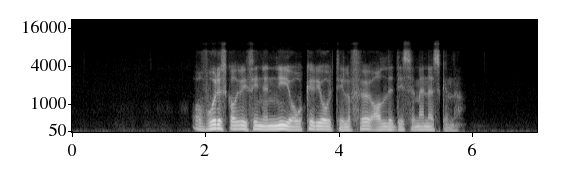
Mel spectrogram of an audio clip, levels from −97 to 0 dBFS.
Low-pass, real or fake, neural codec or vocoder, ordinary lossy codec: 7.2 kHz; fake; codec, 16 kHz, 0.8 kbps, ZipCodec; Opus, 24 kbps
